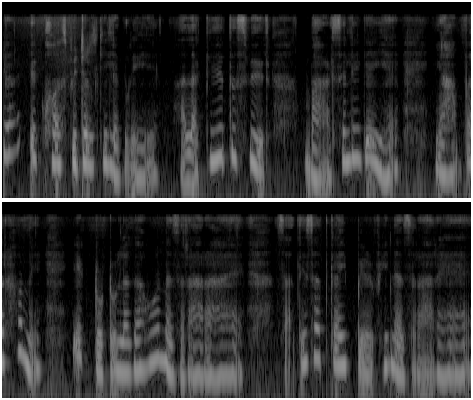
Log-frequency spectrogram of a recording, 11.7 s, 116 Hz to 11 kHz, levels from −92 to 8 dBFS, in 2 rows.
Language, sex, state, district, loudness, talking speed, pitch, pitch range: Hindi, female, Rajasthan, Churu, -45 LUFS, 185 wpm, 225 Hz, 195-265 Hz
